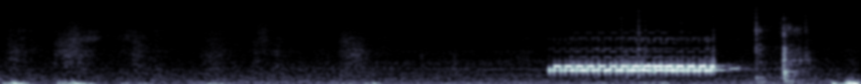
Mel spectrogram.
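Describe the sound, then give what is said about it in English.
A phone rings once, a single loud electronic trill lasting about a second, after quiet rustling and low background noise. A few sharp clicks and knocks follow. “I'm fucking turning this stupid fucking phone off.”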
